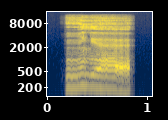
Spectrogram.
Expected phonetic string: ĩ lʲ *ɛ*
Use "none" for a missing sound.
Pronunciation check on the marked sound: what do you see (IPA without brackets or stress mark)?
ɛː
